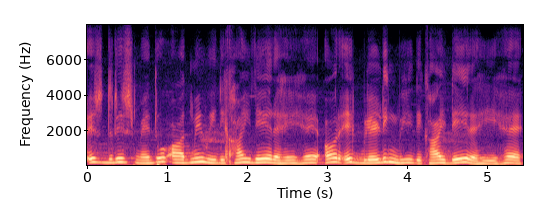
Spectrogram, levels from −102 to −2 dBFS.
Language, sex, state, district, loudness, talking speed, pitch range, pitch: Hindi, male, Jharkhand, Ranchi, -12 LUFS, 200 wpm, 170-205 Hz, 180 Hz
